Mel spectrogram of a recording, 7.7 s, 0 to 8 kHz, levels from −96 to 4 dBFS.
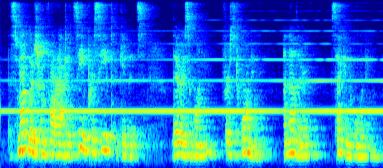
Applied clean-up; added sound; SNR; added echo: none; Wind instrument, woodwind instrument; 6 dB; reverberation time 0.9 s.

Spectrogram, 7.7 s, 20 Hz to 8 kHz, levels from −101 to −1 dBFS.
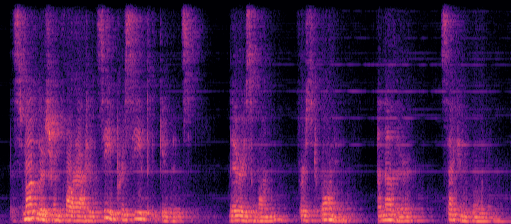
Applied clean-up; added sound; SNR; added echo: neural separator model SepFormer DNS4.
